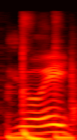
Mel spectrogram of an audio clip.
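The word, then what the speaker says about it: joelho: Xeonllo en portugués é moi difícil de pronunciar. Joello, porque ten o fonema G e a lateral palatal.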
